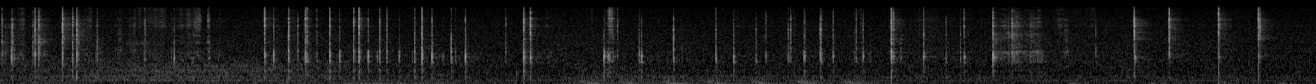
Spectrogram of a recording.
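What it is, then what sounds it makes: Plastic miniature desk. A plastic miniature desk is tapped repeatedly, producing quick, irregular runs of sharp, bright clicks. Each tap is dry with almost no ring, over a quiet background.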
